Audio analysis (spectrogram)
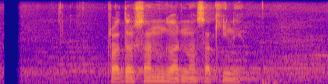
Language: Nepali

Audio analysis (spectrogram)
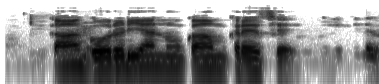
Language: Kachi Koli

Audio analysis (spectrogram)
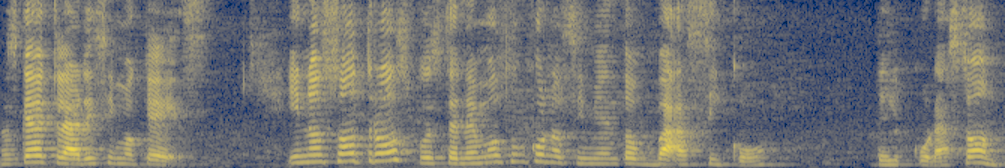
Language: Spanish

